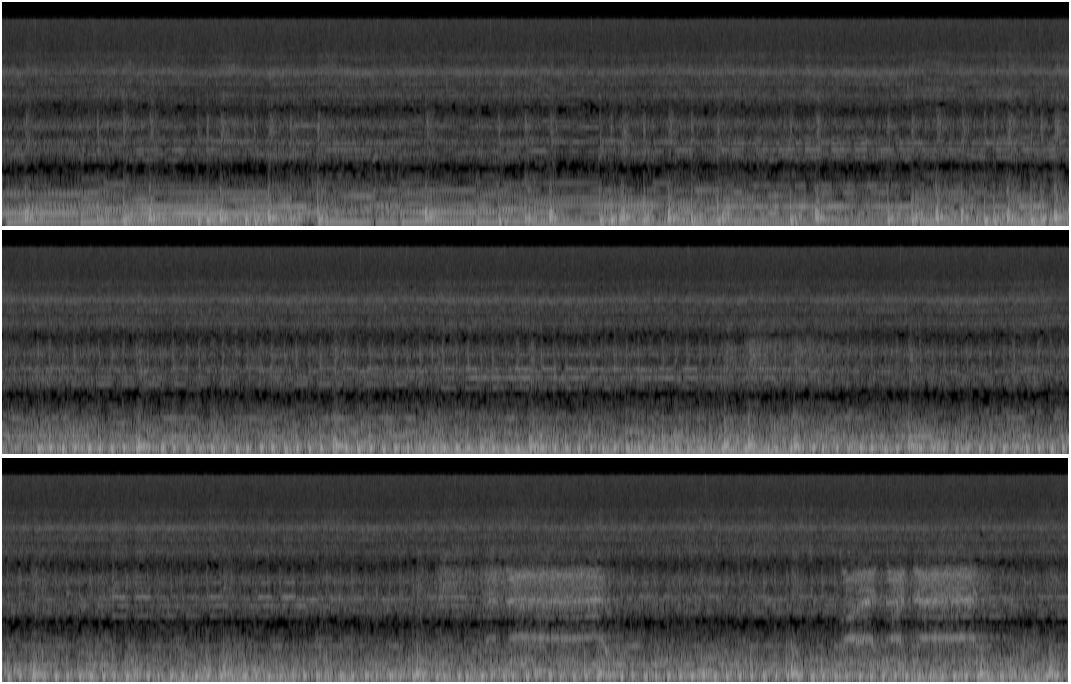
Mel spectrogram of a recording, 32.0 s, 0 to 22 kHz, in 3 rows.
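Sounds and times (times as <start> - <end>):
lo-fi black metal band: 0.0 - 32.0.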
